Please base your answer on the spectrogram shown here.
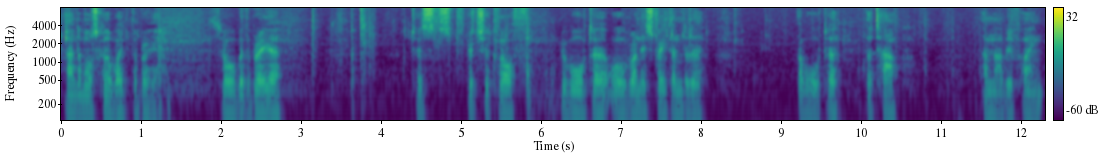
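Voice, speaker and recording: A man with a Welsh accent talks through a hands-on craft tutorial in an informal, step-by-step way. His voice sits at an average pitch. The recording carries noticeable noise and small clicks behind him. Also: fairly even intonation, unhurried, pauses often, a little mellow. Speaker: craft demonstrator. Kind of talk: casual live craft tutorial. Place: indoor craft table.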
